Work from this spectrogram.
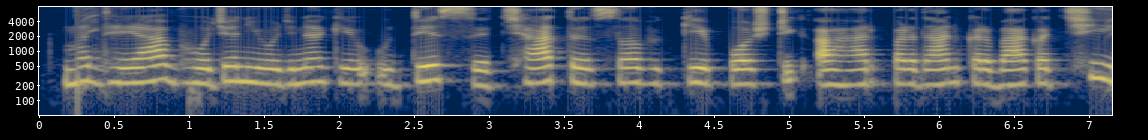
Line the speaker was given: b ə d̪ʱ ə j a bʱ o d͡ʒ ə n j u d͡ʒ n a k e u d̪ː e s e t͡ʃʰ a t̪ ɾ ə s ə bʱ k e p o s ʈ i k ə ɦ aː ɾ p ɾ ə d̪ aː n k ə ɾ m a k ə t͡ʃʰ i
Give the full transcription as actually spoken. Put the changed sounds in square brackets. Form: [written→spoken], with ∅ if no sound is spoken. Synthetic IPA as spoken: [b→m] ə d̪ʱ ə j a bʱ o d͡ʒ ə n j [u→o] d͡ʒ n a k e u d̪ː e s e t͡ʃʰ a t̪ ɾ ə s ə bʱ k e p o s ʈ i k [ə→a] ɦ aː ɾ p ɾ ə d̪ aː n k ə ɾ [m→b] a k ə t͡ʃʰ i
